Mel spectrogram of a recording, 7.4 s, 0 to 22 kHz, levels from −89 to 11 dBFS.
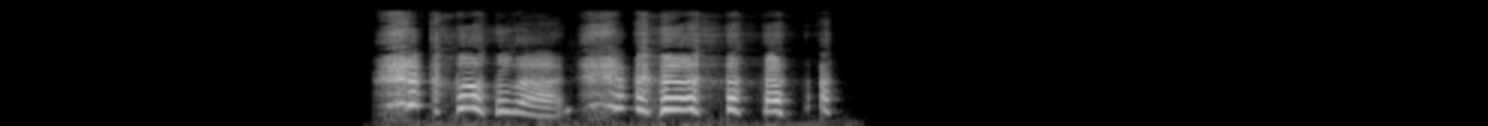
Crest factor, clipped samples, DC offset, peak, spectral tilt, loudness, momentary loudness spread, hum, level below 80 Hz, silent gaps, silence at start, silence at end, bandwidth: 22 dB; under 0.1%; under 0.1%; 0 dBFS; 0 dB/octave; -17 LUFS; 13 LU; none; -66 dBFS; none; 1.9 s; 3.3 s; 15.5 kHz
